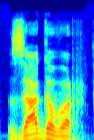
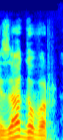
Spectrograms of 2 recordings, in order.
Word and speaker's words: заговор: А вот, например, а, ударение «заговор» а, закрепилось в литературном языке. Когда-то было «заговор», а стало «заговор».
